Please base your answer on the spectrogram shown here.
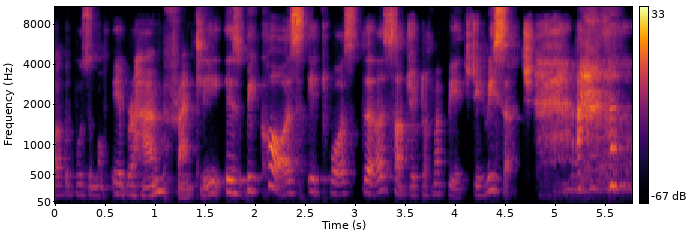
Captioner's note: laugh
